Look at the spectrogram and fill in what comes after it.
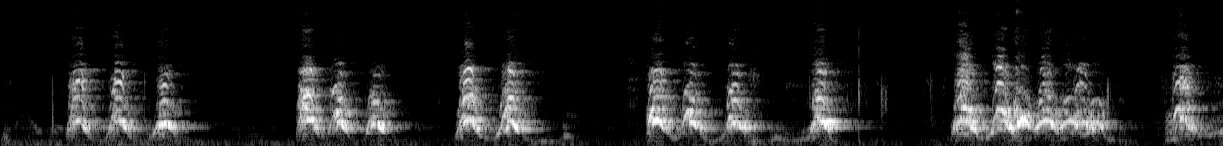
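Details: Barking Jindo dogs at the breeding kennel of Jindo Dog Theme Park in Jindo County, sharp barks coming in tight clusters of two to four, roughly every second or so, clear and close.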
